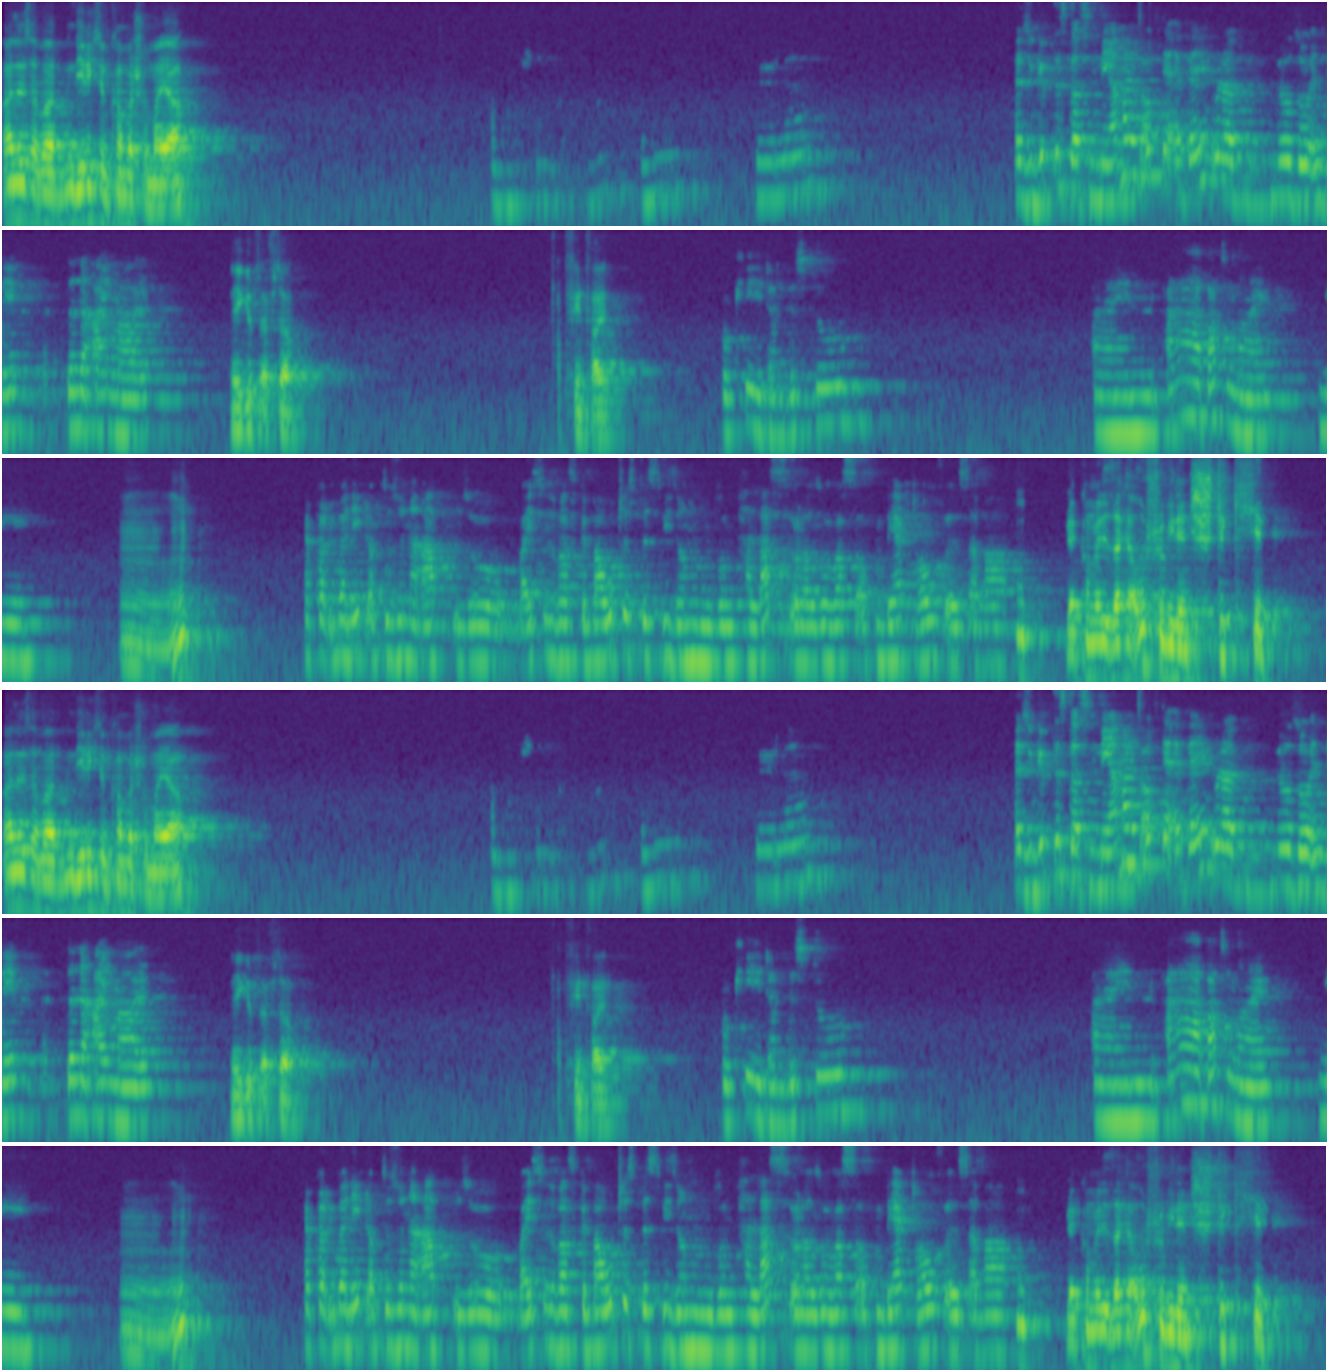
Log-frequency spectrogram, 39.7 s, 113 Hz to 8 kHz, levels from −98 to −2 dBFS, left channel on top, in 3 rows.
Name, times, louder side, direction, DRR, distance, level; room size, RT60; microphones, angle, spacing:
voice 1, 0.0-1.9 15.5-16.3 18.9-19.4 27.7-28.5 36.6-36.8 37.1-39.1, left 1 dB, 65° left, 1.7 m, -25 dB
voice 2, 4.9-5.6 5.8-6.1 6.4-6.8 7.5-8.2 10.1-14.8 20.4-21.8 24.1-26.0 26.4-26.8 29.5-36.6, right 1 dB, 80° right, 3.7 m, -32 dB
29.5 x 29.5 x 3.4 m
head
